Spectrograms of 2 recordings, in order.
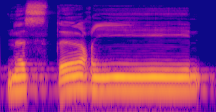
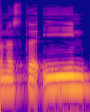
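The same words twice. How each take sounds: First: "نستعین" slowly, ain from mid-throat, long final ee. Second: "نستعین" with hamza in place of ain. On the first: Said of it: "عین کو گلے کے درمیان سے". ("نستعین" عین گلے کے درمیان سے) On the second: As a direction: say "نستعین" as nasta-een, no throat ain. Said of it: "عین کو ہم حمزہ پڑھ لیتے ہیں". ("نستعین" عین کی جگہ حمزہ) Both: Shown as a demonstration.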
